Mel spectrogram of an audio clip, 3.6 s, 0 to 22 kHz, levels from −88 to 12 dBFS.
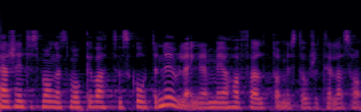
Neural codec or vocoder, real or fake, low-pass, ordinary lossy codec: none; real; 7.2 kHz; none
